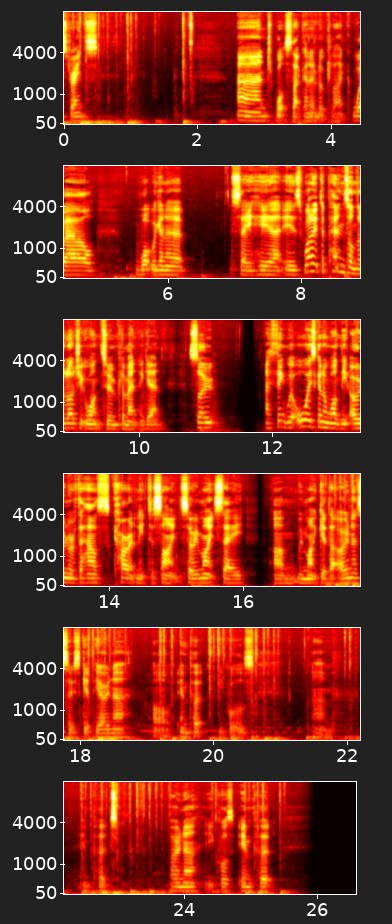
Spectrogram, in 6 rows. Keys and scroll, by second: 23.4 Delete.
